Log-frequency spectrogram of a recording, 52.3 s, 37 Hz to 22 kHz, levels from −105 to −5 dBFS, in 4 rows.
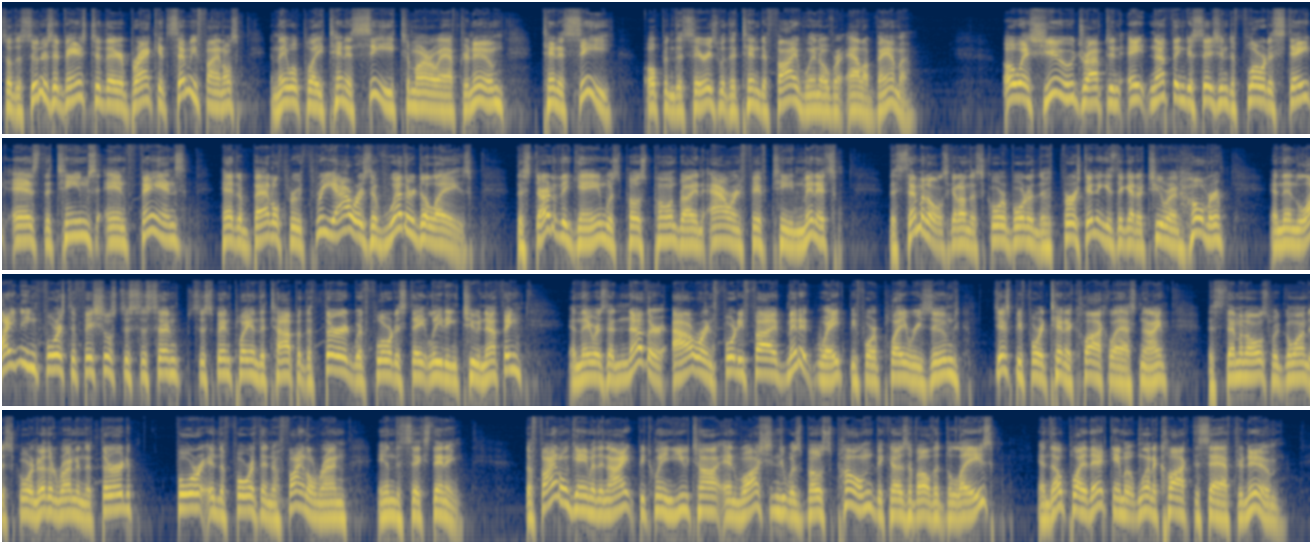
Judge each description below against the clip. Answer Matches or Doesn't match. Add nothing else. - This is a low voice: Doesn't match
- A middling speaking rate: Matches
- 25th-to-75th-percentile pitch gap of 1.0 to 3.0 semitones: Doesn't match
